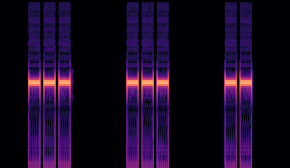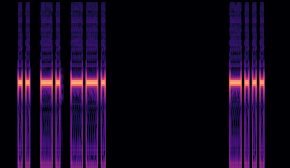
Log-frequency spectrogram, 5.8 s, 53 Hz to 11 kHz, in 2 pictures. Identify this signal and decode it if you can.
Morse code, heard as a keyed tone, about 32 wpm, spaced as for 17 wpm, 800 Hz. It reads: OOMING B
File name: Slow ing @30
